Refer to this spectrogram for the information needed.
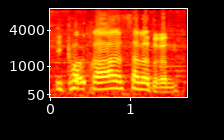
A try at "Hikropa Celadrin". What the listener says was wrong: What is that? What is that weird thing you're doing in your throat?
